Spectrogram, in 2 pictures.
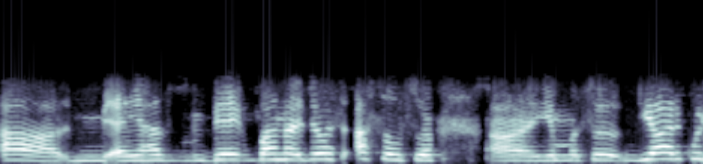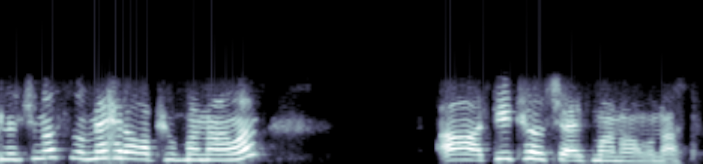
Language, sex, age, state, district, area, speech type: Kashmiri, female, 30-45, Jammu and Kashmir, Ganderbal, rural, conversation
